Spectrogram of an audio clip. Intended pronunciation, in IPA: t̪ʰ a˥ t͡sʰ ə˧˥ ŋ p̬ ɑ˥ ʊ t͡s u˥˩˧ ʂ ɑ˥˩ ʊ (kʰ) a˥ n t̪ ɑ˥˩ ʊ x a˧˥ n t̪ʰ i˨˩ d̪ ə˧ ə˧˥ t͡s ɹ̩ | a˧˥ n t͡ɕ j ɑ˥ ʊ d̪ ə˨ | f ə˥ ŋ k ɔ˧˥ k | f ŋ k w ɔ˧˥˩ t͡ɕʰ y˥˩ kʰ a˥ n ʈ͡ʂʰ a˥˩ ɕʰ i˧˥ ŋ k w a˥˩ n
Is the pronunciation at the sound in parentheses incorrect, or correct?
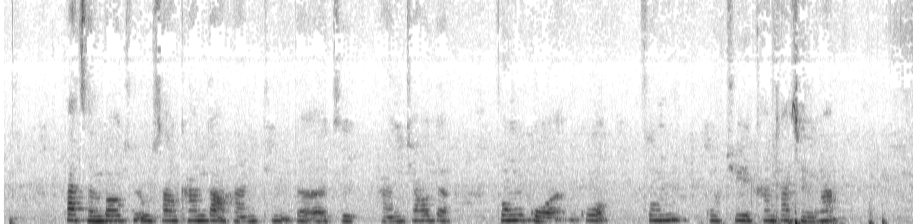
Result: correct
